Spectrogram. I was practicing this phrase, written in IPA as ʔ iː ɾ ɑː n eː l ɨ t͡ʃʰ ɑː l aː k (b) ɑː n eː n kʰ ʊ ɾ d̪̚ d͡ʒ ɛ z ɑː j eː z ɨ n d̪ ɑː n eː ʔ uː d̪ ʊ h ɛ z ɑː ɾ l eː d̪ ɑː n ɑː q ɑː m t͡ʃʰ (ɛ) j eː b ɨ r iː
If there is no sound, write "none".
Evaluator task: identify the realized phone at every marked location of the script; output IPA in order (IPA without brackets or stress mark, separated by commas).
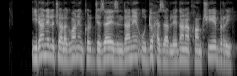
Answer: v, i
